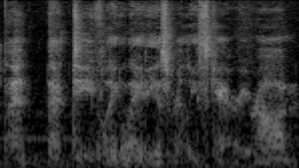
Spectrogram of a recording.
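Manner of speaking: very soft, barely audible whisper. Acted. Player whispering to Ron about the scary tiefling lady, true whisper. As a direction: whisper it so low it's lost. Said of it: "I couldn't hear you".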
